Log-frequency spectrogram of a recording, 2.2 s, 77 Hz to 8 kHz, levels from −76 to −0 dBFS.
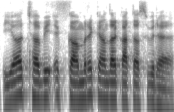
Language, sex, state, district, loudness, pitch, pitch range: Hindi, male, Jharkhand, Garhwa, -18 LUFS, 135 Hz, 125-145 Hz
